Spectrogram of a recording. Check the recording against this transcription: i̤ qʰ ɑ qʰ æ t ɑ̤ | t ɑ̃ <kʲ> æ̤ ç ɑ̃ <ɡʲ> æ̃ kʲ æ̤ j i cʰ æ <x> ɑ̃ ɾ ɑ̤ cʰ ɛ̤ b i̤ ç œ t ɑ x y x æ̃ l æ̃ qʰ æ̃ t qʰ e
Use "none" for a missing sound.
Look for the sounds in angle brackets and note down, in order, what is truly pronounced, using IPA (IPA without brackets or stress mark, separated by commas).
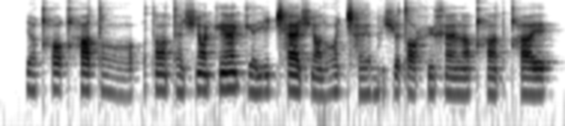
t, kʲ, ç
